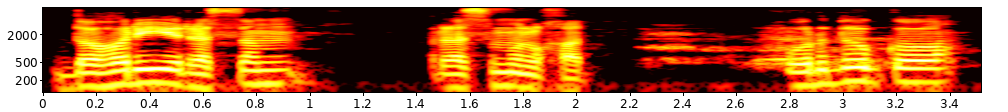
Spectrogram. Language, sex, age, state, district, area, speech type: Urdu, male, 18-30, Uttar Pradesh, Saharanpur, urban, spontaneous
